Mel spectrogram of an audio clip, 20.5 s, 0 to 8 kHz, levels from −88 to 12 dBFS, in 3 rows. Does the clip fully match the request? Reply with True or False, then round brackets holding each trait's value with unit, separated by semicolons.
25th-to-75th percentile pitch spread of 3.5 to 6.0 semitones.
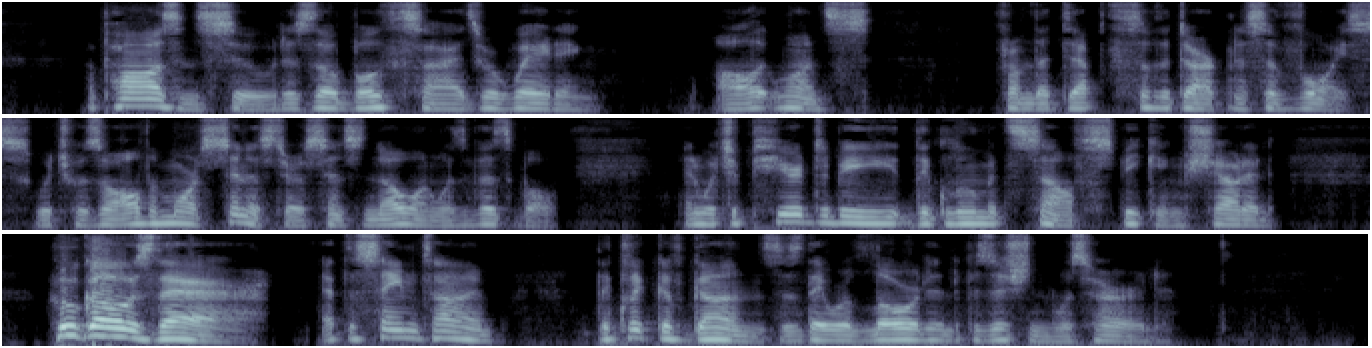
True (3.9 semitones)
